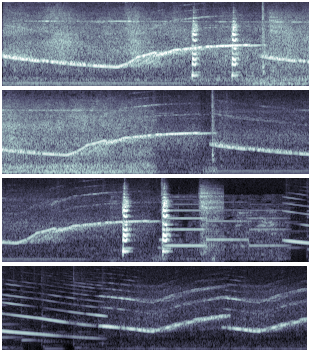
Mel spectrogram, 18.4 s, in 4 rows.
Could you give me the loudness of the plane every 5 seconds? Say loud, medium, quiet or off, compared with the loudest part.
medium, loud, off, off.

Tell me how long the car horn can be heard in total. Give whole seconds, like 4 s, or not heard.
3 s.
